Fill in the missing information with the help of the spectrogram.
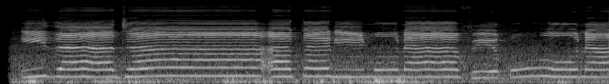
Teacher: جاءکا، جا میں مد متصل ہے، حروف مدہ کے بعد حمزہ ایک ہی کلمے میں آ گئے تو ادھر مد متصل 4 الفی مد ہے، 4 حرکات کے برابر ہم نے اس کو لمبا کر کے پڑھنا ہے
